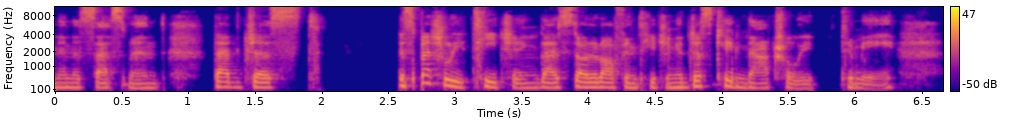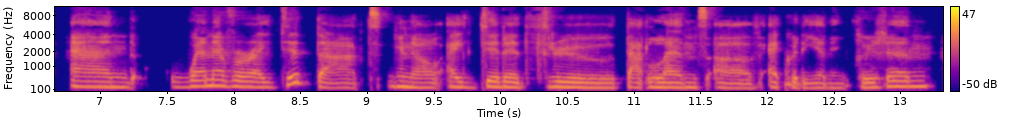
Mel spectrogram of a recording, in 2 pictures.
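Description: Low-voiced Trinidadian-born woman. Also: no room sound. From Trinidad and Tobago. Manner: laughs often, animated and open. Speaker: guest. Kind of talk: conversational interview.

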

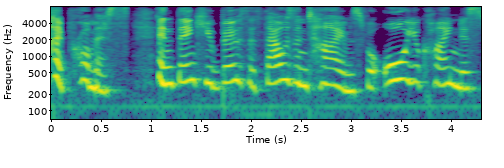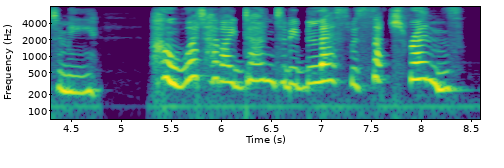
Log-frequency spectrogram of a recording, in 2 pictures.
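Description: A woman's voice: extremely high pitch, unhurried. An actress playing a sweet, trusting young Victorian lady in an audio drama, speaking in a gushing, genteel manner. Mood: grateful.

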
